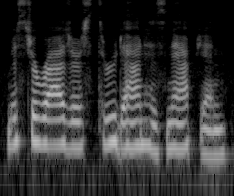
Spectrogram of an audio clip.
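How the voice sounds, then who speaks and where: Lady reading a kids book out loud, informal, medium pitch, no room echo. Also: a little slow. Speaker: storybook reader. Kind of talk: children's story read aloud, informal.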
